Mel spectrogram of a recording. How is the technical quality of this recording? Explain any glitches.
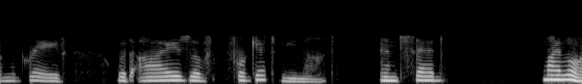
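Technical quality is poor, with two problems stacked together.

The whole clip has heavy AMR narrowband mobile codec damage. Nothing gets through above about 3.8 kHz, and the vocal-tract model, starved of bits, makes the voice buzzy and synthetic. That points to a very low bitrate, around 6 kbps.

From 0.27 to 4.45 s there's automatic gain rising. The gain control decided the input was too quiet and slowly pushed it up by about 7 dB, so voice and background swell together over roughly four seconds. The call's microphone high-pass trimming the deepest bass is normal and not part of the problem.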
